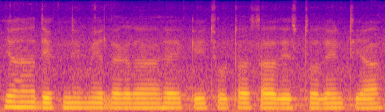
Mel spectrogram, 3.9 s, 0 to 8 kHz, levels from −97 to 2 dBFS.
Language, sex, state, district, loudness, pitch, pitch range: Hindi, male, Chhattisgarh, Raipur, -15 LUFS, 125 Hz, 125-130 Hz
